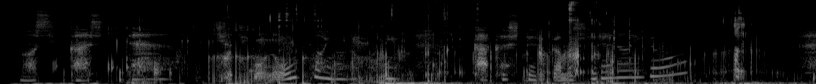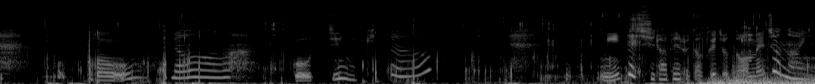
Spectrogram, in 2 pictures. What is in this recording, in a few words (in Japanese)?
万引き人妻に事務所で誘惑されボディチェック手マン、耳舐め、ベロチュー、濃厚フェラ、パイズリされた後四つん這いバックで中出しさせられる音声; 万引き人妻の逆追姦レイプ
